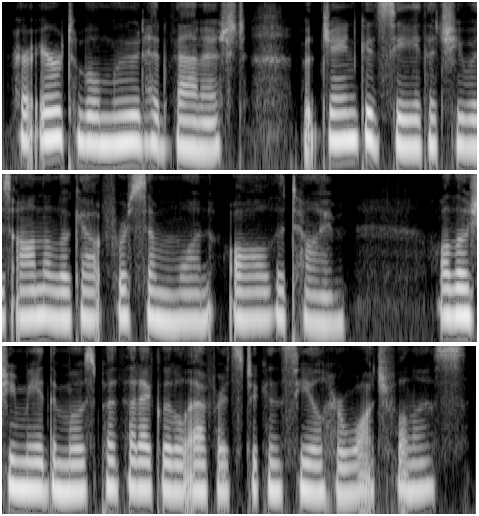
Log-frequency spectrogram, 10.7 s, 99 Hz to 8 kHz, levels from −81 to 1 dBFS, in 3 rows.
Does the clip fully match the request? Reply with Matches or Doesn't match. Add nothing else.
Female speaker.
Matches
